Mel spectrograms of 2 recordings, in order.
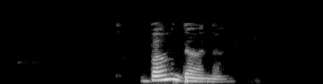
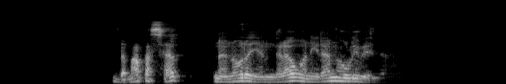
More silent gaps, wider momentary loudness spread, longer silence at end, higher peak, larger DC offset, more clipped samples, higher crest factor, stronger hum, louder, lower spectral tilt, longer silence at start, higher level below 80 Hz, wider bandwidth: second, none vs 1.93-2.13 s; first, 17 LU vs 8 LU; second, 0.95 s vs 1.3 s; first, -2 dBFS vs -6 dBFS; neither; neither; about the same, 20 dB vs 20 dB; neither; first, -17 LUFS vs -24 LUFS; first, -7.5 dB/octave vs -5.5 dB/octave; first, 1.4 s vs 1.15 s; first, -56 dBFS vs -68 dBFS; about the same, 7.6 kHz vs 8 kHz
